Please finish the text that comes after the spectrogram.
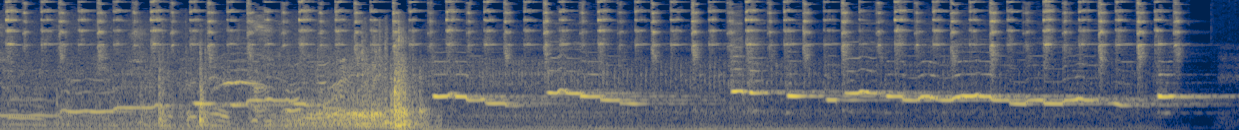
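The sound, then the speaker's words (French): A van door shuts with a single solid thump partway through as passengers set off for Bonn, amid rapid steady clicking of a seatbelt being fastened and a high, wavering whistle-like melody that continues afterward, with some faint background voices. “Hein il va, il va le fermer. Hein. Non, non, parce qu'il veut euh, avoir euh, l'enregistrement de la voiture. Une ceinture, quoi”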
